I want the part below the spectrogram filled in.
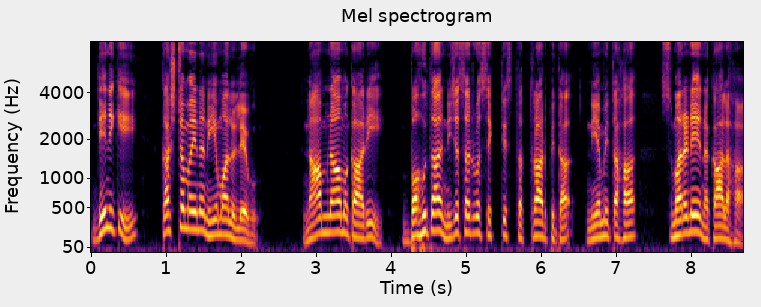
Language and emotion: Telugu, neutral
